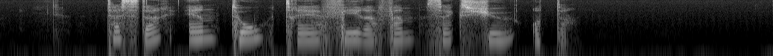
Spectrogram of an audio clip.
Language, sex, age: Norwegian, female, 37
